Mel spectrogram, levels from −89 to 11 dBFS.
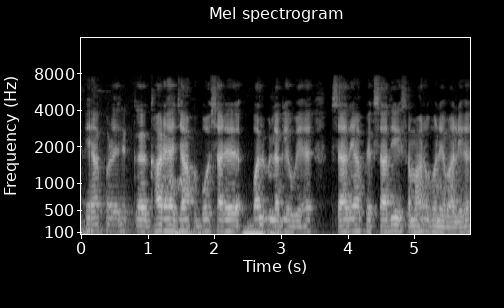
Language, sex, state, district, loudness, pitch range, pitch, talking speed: Hindi, male, Bihar, Samastipur, -21 LUFS, 105-115 Hz, 110 Hz, 215 wpm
